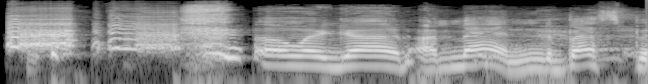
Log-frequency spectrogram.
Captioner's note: laughter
